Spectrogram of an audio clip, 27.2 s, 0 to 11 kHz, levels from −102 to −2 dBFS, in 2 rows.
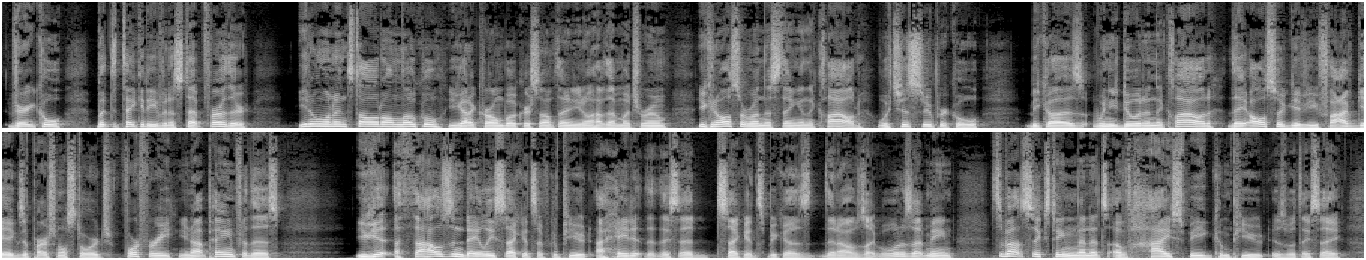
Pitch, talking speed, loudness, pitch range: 135 Hz, 230 wpm, -15 LUFS, 120-155 Hz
